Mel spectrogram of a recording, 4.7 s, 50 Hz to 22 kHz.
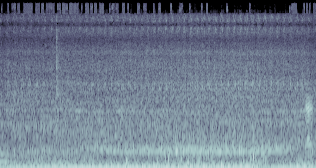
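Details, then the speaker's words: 1999 Nissan Skyline R34 GT-R at idle: low steady idle with faint, uneven light tapping on top, cause unclear; possibly another fan kicking on, thought normal and maybe exaggerated on camera. No odd popping or idling issues otherwise. "I don't know what that tapping is I mean it's like it's another other fan kicked on I mean that tapping I think is normal but it may sound worse on camera it usually does"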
